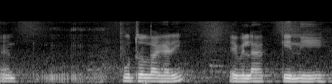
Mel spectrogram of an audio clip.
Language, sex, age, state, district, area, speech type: Assamese, male, 18-30, Assam, Nalbari, rural, spontaneous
